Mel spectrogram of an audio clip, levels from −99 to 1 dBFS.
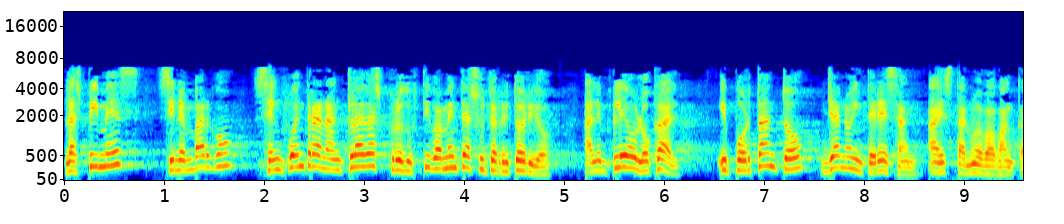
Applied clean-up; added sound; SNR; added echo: none; none; none; none.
